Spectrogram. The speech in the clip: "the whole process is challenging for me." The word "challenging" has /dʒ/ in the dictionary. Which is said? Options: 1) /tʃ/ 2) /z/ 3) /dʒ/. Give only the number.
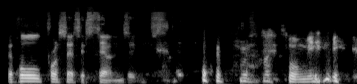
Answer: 2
